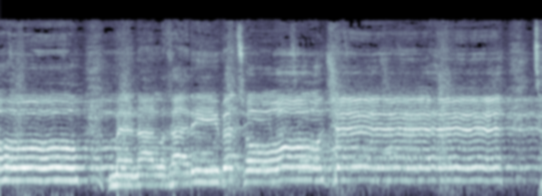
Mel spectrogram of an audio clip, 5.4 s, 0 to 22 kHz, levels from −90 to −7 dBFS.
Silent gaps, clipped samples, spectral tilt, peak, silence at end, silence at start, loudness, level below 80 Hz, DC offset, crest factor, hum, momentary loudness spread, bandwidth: none; under 0.1%; -2.5 dB/octave; 0 dBFS; 0 s; 0 s; -11 LUFS; -52 dBFS; under 0.1%; 12 dB; none; 3 LU; 15.5 kHz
